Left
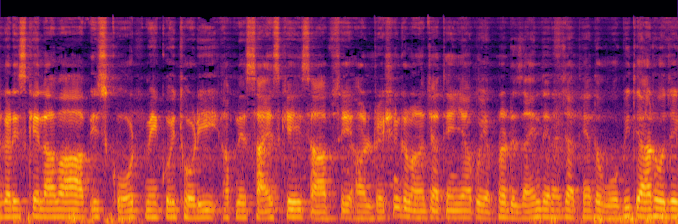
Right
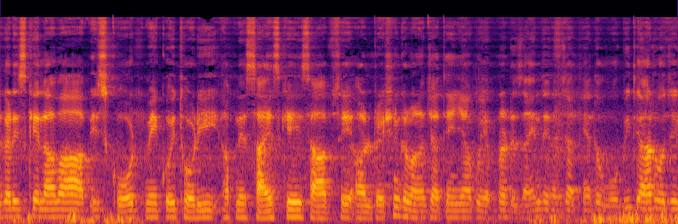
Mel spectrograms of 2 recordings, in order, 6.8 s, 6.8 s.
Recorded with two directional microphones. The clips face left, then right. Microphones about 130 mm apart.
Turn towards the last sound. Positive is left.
turn(degrees=0)  # may be behind; listen again after turning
